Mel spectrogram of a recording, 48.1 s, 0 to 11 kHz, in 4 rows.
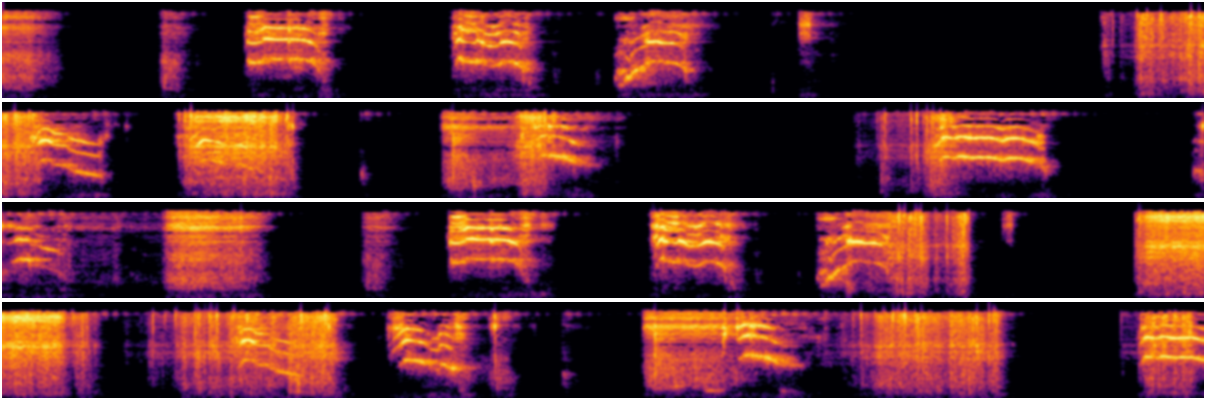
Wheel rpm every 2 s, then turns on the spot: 0, 0, 0, 0, 0, 0, 20, 30, 0, 0, 0, 0, 0, 0, 0, 0, 0, 30, 30, 20, 0, 0, 10, 0.
38-40 44-46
